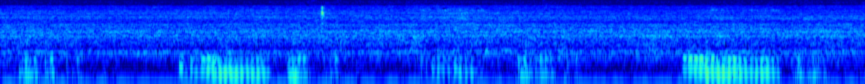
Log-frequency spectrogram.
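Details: Petted female house cat giving a low, throaty purr, two louder rumbling swells with softer purring between them, set against quiet room hiss and faint stroking sounds.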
